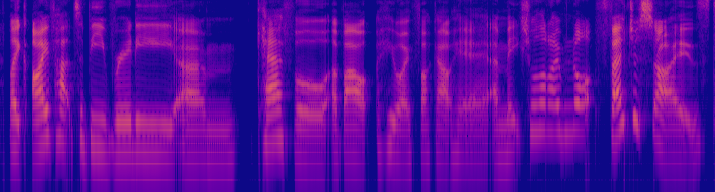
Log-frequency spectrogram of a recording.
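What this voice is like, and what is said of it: British accent. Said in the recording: “my accent ... the British accent”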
